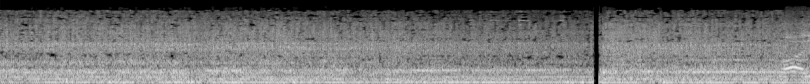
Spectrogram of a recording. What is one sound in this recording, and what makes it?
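A diesel tractor engine drones under load.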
